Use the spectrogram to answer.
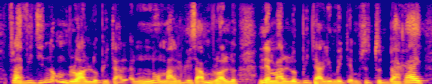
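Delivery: ordinary talk, nothing marked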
